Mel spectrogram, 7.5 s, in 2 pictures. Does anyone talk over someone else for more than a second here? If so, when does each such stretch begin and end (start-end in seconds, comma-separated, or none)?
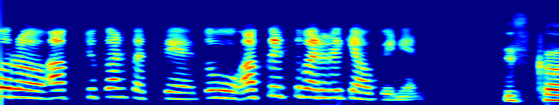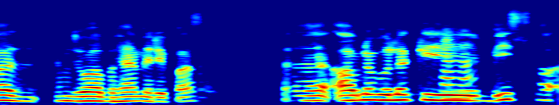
none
